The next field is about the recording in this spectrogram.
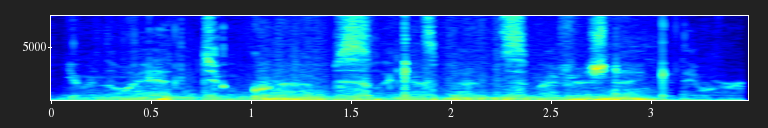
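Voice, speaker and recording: A whispered voice moves at a fairly slow pace while noticeable background noise carries on behind it. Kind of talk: ASMR soft rambling. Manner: whispered, very quiet; soft-spoken.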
